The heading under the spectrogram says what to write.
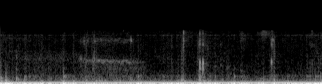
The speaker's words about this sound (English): Kind of wet my whistle with one of the last sips of coffee that I've got for today.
